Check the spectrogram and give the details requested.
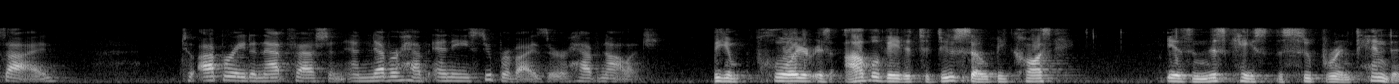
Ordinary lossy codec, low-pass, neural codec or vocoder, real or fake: AAC, 32 kbps; 5.4 kHz; none; real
